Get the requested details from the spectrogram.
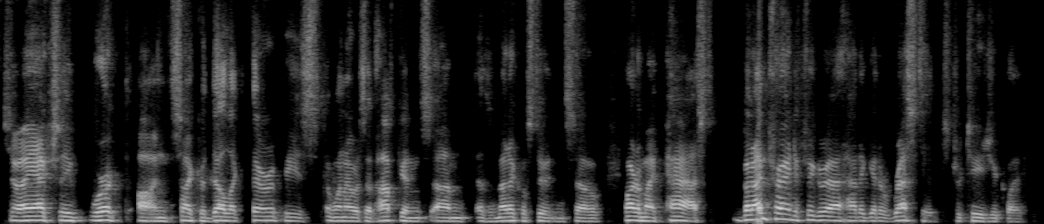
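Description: Speaking at a fairly quick pace with hardly any pauses, a man uses a somewhat breathy voice at a medium pitch with fairly even intonation. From United Kingdom. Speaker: geriatric neurologist and author. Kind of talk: interview.

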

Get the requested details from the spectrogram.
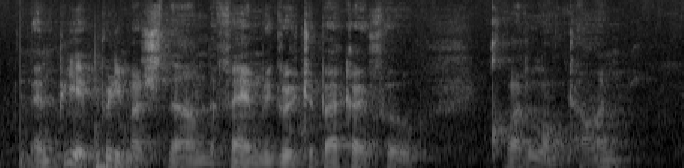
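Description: A man with an Australian accent speaks with fairly even intonation, and the clip carries noticeable background noise and audible room echo. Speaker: winemaker. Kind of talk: interview. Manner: halting.

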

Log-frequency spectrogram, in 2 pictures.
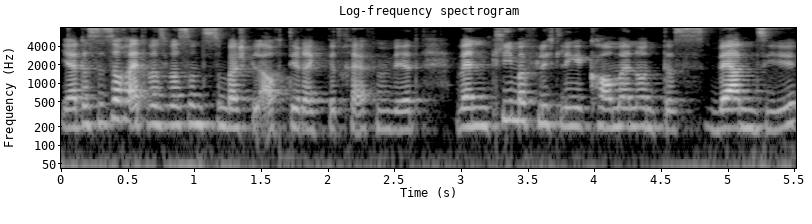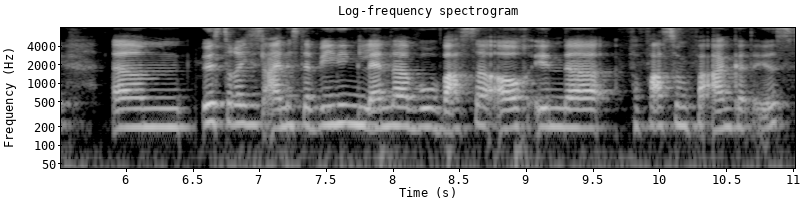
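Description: Using monotone, flat intonation, a woman speaks at a moderate pace in a medium pitch. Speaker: youth climate podcast co-host, environmental volunteer. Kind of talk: casual podcast conversation.

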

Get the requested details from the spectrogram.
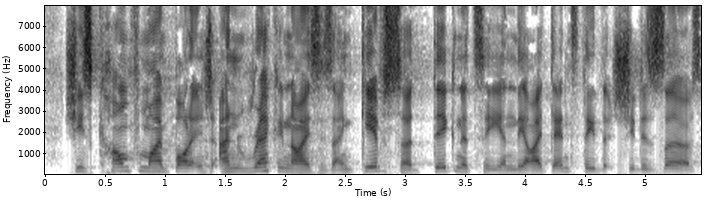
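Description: Fairly high-pitched, a man with a southern English accent speaks at a moderate pace in a bright, sharp tone with lively intonation. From Hertfordshire, England. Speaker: preacher. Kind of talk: sermon. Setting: church.

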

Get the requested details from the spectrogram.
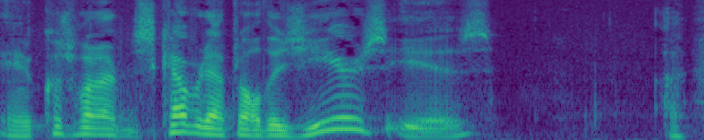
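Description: A man's fairly quick speech with vocal fry and very wide pitch swings. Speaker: former football quarterback. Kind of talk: casual interview chat. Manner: halting, stuttering.

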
